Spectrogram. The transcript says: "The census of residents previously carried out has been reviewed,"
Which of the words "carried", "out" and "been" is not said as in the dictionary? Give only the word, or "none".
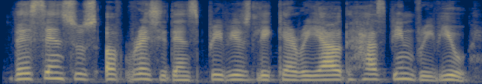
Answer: carried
